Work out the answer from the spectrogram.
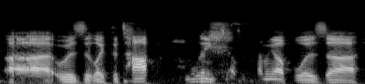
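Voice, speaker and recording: A man's voice: fairly low pitch, moderate pace, pushed and bright, no room sound. Rambling man on a lo-fi call. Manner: rambling, restarts and fillers. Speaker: podcast host. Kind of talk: casual group discussion. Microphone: online call microphone. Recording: dull lo-fi call audio.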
